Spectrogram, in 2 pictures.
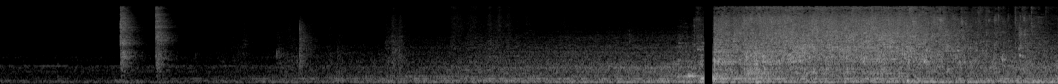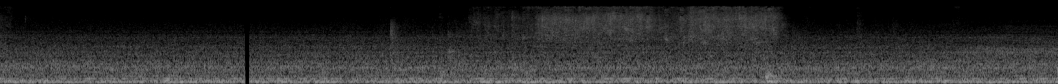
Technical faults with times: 7.04-7.15 corrupt frame muted
13.03-13.08 corrupt frame muted

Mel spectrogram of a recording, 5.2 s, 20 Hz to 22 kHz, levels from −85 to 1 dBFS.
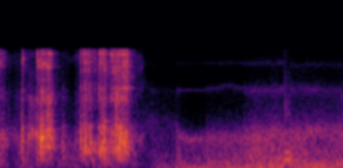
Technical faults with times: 0.12-0.54 sound dropped by the voice detector
1.02-1.20 sound dropped by the voice detector
2.04-5.16 sound dropped by the voice detector

